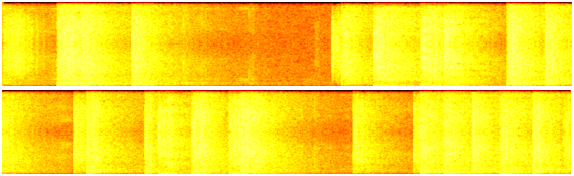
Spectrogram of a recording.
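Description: Aerial fireworks shells bursting overhead in quick succession: a string of sharp bangs, some coming in rapid clusters, each dying away in echo.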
